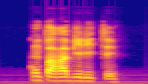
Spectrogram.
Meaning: comparability; comparableness
- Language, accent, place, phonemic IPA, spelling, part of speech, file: French, France, Lyon, /kɔ̃.pa.ʁa.bi.li.te/, comparabilité, noun, LL-Q150 (fra)-comparabilité.wav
